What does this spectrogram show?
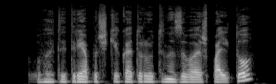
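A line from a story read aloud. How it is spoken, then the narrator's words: Skeptical grunt. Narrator (Russian): Мужчина хмыкнул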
